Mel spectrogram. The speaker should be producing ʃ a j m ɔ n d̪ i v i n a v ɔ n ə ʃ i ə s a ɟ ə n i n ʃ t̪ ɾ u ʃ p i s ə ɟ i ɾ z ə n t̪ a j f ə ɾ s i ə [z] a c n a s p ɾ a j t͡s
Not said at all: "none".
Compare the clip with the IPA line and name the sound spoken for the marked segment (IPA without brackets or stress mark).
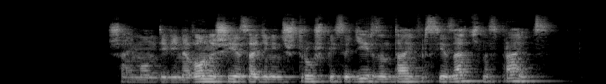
z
